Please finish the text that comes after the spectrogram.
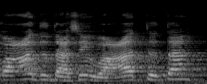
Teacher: ادغام کر کے تا کا تا میں واجب ہو جاتا ہے، دال کو تا کرتے ہیں، تا کو تا میں ادغام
